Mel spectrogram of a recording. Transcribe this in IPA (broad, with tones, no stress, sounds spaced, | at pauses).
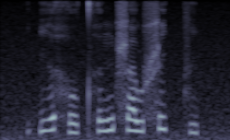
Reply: ʔ i˧˥ ə̯ h o˨˩˦ t̪ʰ ə˧˥ ŋ ʂ a˧ w ʂ i˦˥ k̚ f i˨˩ p̚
